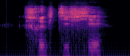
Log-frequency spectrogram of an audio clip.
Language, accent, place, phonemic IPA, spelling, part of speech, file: French, France, Lyon, /fʁyk.ti.fje/, fructifier, verb, LL-Q150 (fra)-fructifier.wav
- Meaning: to fructify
